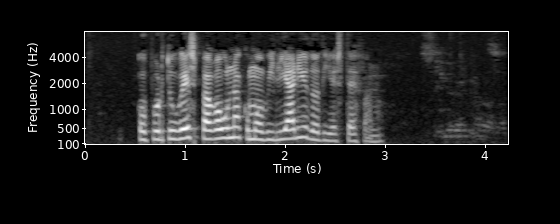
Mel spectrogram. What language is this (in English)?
Galician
